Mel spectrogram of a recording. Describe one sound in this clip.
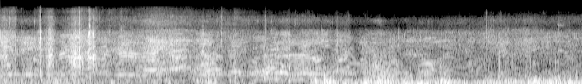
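A snowboard scrapes over packed snow.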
